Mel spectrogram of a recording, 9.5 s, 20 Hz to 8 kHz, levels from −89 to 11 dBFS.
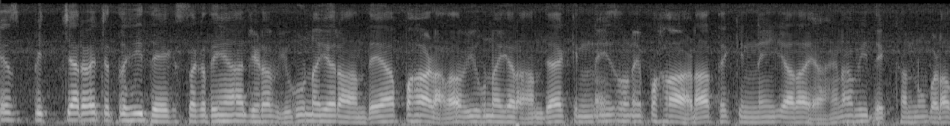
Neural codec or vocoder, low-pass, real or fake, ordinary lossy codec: vocoder, 22.05 kHz, 80 mel bands, Vocos; 7.2 kHz; fake; none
